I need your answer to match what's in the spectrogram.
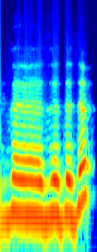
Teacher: Os franceses não conseguem fazer isso de jeito nenhum, eles falam Z. É the, the, the, the, ponta da língua, esse somzinho.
